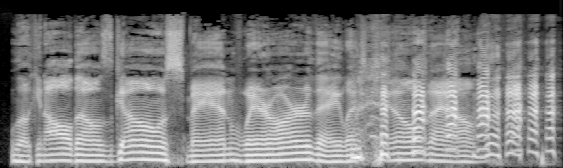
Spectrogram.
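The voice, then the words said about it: Good Christian Slater impression. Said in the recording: “That's a pretty good impression. ... Christian Slater?”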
